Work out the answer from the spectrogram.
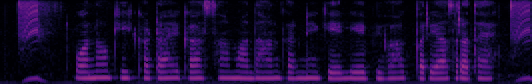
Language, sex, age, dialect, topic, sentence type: Hindi, female, 25-30, Garhwali, agriculture, statement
